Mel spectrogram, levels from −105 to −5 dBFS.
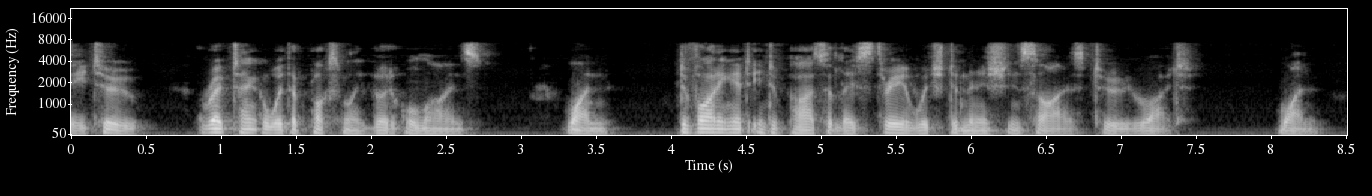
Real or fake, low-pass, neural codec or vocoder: fake; 7.2 kHz; codec, 16 kHz, 16 kbps, FunCodec, trained on LibriTTS, 50 frames a second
